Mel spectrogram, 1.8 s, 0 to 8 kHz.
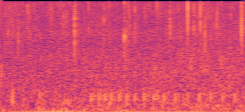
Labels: {"label": "biophony", "recorder": "SoundTrap 500"}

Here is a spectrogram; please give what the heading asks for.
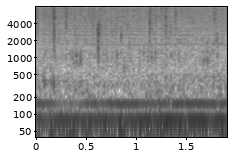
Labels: {"label": "anthrophony, boat engine", "recorder": "SoundTrap 500"}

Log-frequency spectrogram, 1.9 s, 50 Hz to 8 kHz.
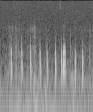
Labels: {"label": "biophony, knock croak", "recorder": "SoundTrap 300"}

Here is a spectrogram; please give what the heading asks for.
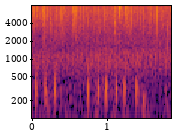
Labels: {"label": "biophony, pulse", "recorder": "SoundTrap 500"}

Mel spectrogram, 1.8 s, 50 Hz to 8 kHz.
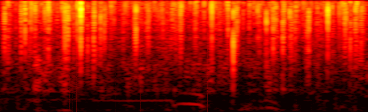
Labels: {"label": "biophony, cascading saw", "recorder": "SoundTrap 600 or HydroMoth"}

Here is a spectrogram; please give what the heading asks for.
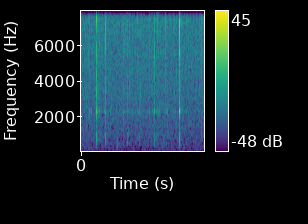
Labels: {"label": "ambient", "recorder": "HydroMoth"}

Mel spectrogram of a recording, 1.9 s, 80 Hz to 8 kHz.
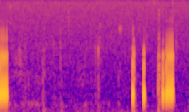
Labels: {"label": "biophony, knock croak", "recorder": "SoundTrap 300"}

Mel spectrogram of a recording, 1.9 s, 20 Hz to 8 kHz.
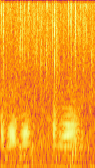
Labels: {"label": "biophony, croak", "recorder": "SoundTrap 500"}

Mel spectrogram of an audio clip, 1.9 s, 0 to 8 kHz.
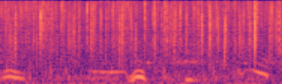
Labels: {"label": "biophony, cascading saw", "recorder": "SoundTrap 600 or HydroMoth"}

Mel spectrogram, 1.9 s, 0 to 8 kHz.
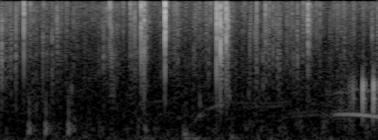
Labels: {"label": "biophony", "recorder": "SoundTrap 300"}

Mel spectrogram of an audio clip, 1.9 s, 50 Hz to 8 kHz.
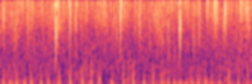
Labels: {"label": "biophony, grouper groan", "recorder": "SoundTrap 300"}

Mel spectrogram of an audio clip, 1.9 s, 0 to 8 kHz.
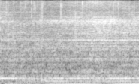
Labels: {"label": "anthrophony, boat engine", "recorder": "SoundTrap 500"}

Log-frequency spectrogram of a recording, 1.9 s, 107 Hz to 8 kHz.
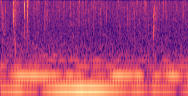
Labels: {"label": "biophony, midshipman", "recorder": "SoundTrap 500"}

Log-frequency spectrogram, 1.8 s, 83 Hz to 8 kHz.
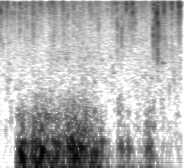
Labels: {"label": "biophony, growl", "recorder": "SoundTrap 500"}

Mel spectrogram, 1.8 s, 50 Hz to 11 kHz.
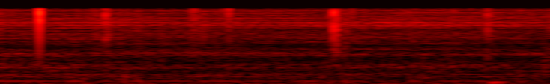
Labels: {"label": "anthrophony, boat engine", "recorder": "SoundTrap 300"}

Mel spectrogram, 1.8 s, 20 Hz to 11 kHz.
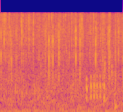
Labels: {"label": "biophony", "recorder": "SoundTrap 300"}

